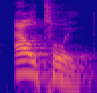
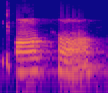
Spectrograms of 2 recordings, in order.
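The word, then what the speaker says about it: Althoff: Bobby Altoid. Altoff. Right. Not Altoid.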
